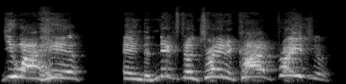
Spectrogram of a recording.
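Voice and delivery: high, loud gym-teacher call; mock shout. PE teacher calling out the trade news, mock shout. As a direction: yell the news across the courtyard. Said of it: "is like".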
